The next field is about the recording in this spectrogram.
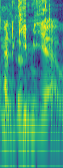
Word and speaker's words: Alchimia: Je prononce correctement. – Alchimia, oui mais une formation scientifique qui a quand même aiguillé, qui a orienté une partie de l'écriture.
